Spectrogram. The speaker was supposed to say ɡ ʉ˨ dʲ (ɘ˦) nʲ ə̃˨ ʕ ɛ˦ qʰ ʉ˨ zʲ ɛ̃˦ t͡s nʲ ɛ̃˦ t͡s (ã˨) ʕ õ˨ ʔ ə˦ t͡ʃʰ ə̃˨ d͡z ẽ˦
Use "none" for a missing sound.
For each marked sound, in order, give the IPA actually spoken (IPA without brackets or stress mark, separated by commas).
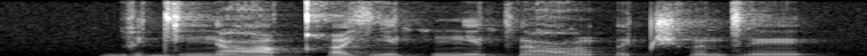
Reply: ɛ˦, ə̃˨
